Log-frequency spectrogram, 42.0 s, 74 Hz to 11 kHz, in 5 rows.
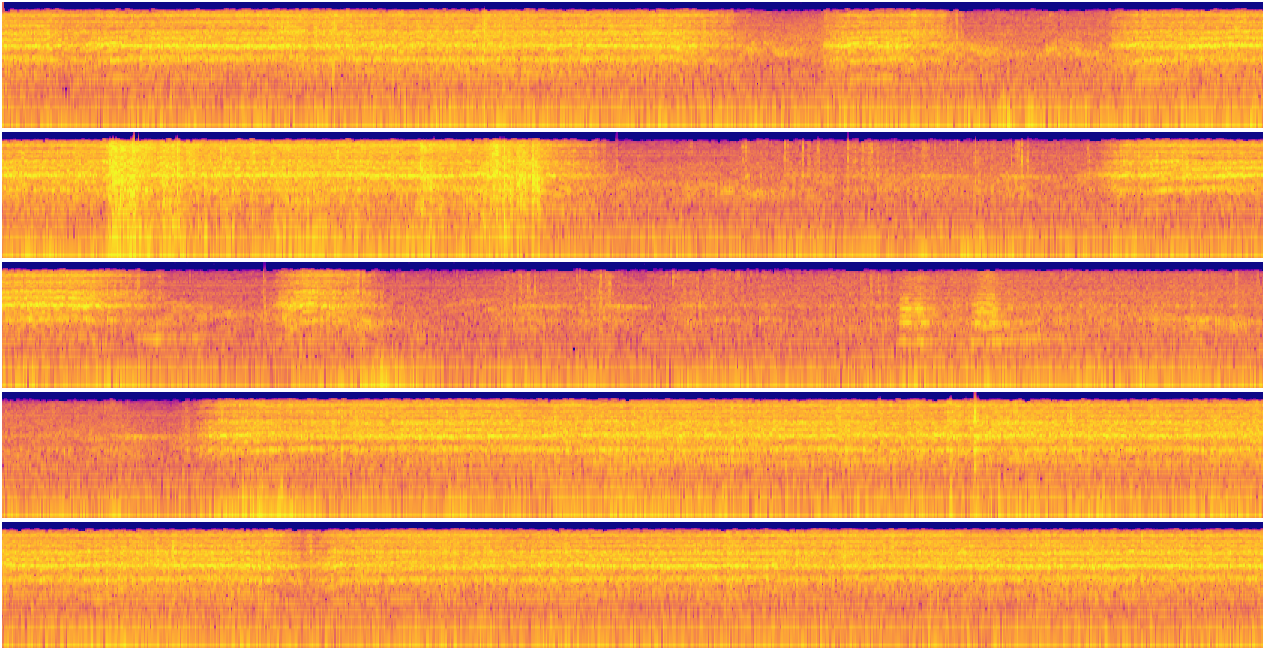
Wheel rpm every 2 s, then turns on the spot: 140, 160, 80, 50, 150, 160, 20, 20, 120, 20, 20, 20, 20, 100, 160, 170, 170, 140, 150, 160, 160.
12-14 20-26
